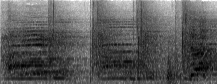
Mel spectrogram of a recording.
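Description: Loud drawn-out vocal calls at a wrestling match, each held about a second, repeated three or four times, with sharp slaps and thuds in between.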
